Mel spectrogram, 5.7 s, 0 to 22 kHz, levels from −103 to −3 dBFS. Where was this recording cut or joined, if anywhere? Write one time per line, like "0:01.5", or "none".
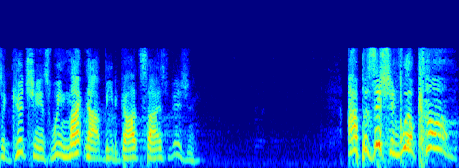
0:01.4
